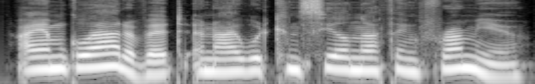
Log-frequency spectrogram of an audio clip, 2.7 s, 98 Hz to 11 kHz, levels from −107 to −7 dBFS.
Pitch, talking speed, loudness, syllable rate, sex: 210 Hz, 270 wpm, -14 LUFS, 5.7 syllables/s, female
